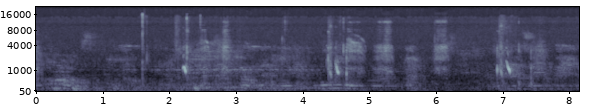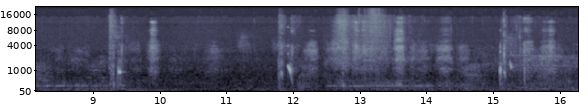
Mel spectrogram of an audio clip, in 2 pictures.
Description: Baby huiccup after drink milk.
